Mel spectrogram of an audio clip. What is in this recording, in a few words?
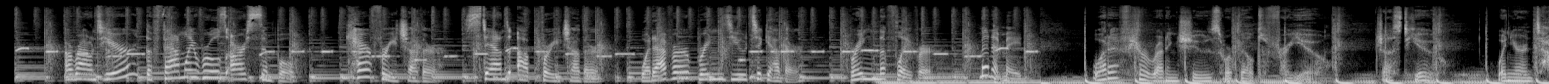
Commercial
